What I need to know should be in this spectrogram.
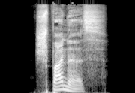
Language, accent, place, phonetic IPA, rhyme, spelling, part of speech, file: German, Germany, Berlin, [ˈʃpanəs], -anəs, Spannes, noun, De-Spannes.ogg
- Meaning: genitive singular of Spann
